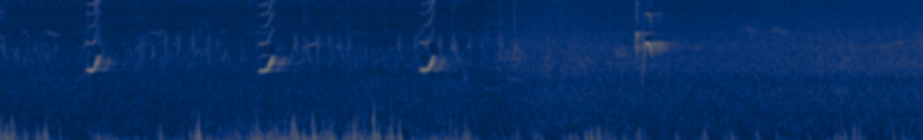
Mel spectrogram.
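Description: A small songbird calling a short rising chirp again and again, about once a second, for the first half; one different, higher call follows a little past the middle. Irregular low rumbling gusts run under it, louder than the bird: wind on the microphone.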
